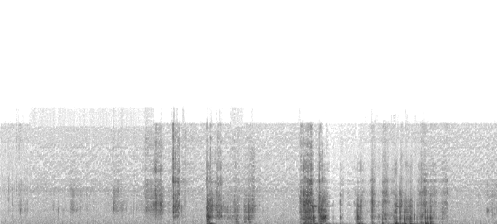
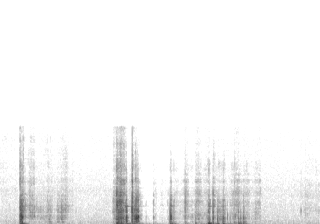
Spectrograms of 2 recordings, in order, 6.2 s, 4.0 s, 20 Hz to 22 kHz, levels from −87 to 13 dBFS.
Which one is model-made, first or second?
first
